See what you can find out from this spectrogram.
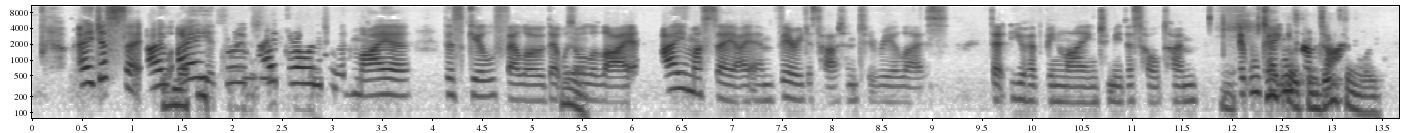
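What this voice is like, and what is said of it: Put-on character accent. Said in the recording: “That accent was...”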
